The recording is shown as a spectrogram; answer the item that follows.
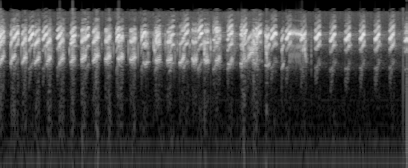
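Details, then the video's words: Swiftlets in a lure call, giving sharp, high chirps in a fast, fairly even pulse, about five per second, with a short blurred stretch midway. "SUARA PANGGIL BURUNG WALET"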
